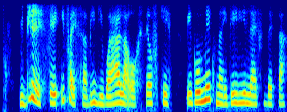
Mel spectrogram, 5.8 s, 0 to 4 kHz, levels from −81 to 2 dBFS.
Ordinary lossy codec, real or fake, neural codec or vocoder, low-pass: none; fake; codec, 16 kHz in and 24 kHz out, 0.6 kbps, FocalCodec, streaming, 4096 codes; 3.6 kHz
